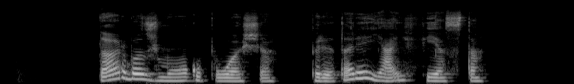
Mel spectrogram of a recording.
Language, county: Lithuanian, Kaunas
